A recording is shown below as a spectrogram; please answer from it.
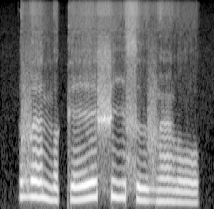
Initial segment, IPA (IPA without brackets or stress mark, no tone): v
